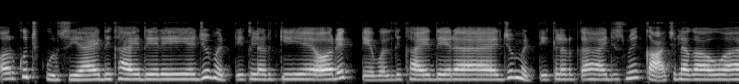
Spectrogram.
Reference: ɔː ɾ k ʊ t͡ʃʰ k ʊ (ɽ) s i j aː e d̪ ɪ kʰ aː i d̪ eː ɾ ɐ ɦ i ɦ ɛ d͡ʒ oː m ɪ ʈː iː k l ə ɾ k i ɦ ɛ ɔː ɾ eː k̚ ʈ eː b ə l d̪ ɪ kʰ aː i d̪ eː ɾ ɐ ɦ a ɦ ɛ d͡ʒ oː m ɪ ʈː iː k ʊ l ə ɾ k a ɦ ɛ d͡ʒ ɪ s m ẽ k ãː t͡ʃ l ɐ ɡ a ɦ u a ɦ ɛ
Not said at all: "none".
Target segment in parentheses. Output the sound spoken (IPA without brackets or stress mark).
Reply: ɾ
